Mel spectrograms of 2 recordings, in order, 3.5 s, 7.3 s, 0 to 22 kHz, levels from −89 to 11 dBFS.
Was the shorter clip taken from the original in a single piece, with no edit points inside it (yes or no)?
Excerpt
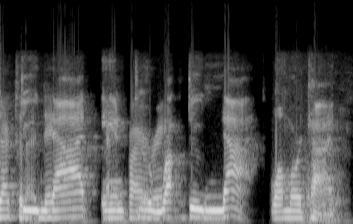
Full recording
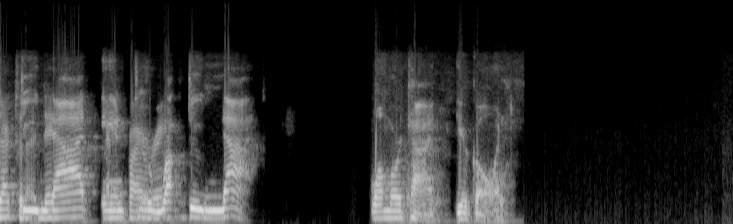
no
